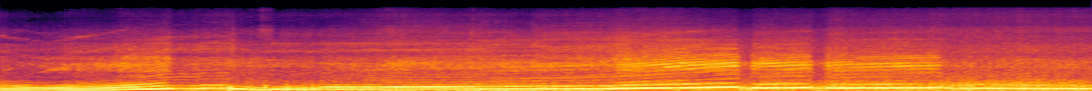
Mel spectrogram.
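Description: A KTM Super Duke motorcycle engine roars loud and close while riding, rising and falling through gear changes with strong revving pulls and brief dips between shifts.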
